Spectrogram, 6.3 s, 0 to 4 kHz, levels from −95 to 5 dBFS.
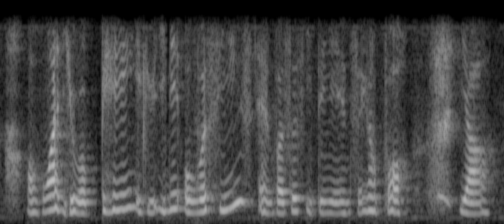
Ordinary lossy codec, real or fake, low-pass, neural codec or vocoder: AAC, 32 kbps; real; 3.6 kHz; none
